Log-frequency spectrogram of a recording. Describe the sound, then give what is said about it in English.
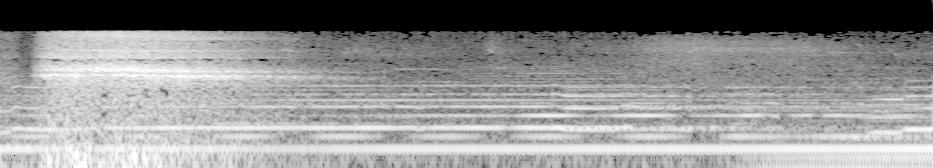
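A single slow breath during a guided breathing exercise, a soft airy rush lasting over a second before fading, followed by quiet with a steady electrical hum underneath. “Please let us breathe out a little bit more than we breathe in.”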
